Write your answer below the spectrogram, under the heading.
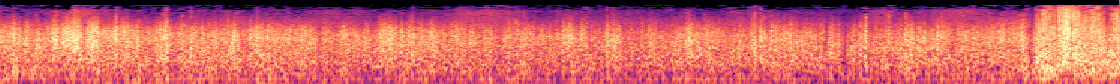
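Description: Wind buffeting the microphone on a motorboat under way, over the steady rush of the boat's engine and water. The wind noise gets louder near the end.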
